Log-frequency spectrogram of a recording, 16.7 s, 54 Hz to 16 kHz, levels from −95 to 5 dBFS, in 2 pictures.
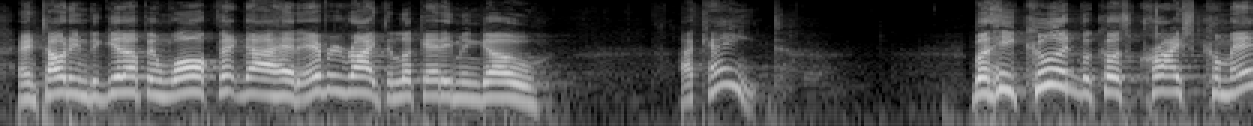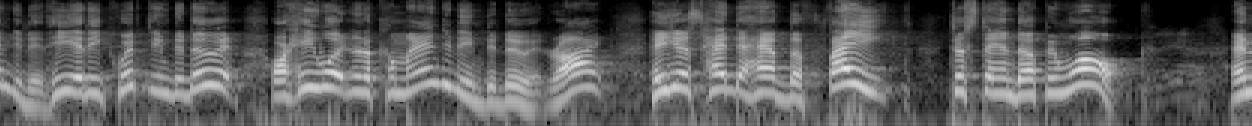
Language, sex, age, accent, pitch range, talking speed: English, male, 40-59, American, 210-270 Hz, 210 wpm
